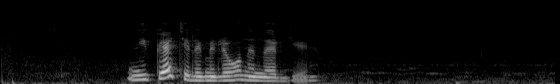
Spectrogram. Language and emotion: Russian, neutral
